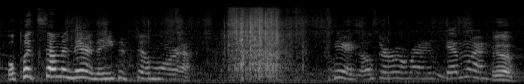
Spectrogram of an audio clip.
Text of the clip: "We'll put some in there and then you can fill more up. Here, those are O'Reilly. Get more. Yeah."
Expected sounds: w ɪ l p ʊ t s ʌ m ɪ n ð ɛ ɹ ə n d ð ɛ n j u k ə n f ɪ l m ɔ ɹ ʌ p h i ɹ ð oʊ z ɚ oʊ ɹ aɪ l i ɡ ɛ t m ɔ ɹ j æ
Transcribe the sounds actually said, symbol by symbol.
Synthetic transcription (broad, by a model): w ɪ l p ʊ t s ʌ m ɪ n ð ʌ ɹ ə n ð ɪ n j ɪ k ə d f ɪ l m ɔ ɹ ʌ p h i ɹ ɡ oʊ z ɚ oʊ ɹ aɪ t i ɡ ɛ t m ɔ ɹ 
